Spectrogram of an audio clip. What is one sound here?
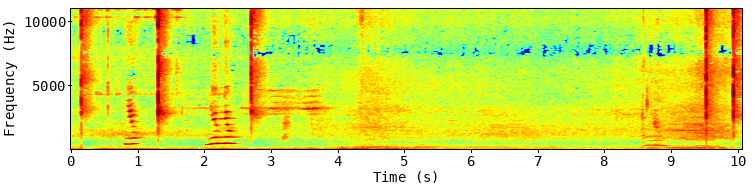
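Kittens mew with short, high cries.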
